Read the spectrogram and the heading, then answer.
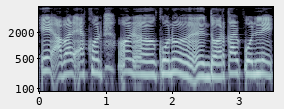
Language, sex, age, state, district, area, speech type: Bengali, female, 18-30, West Bengal, North 24 Parganas, rural, spontaneous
